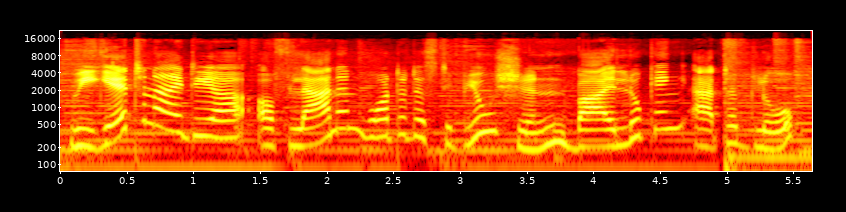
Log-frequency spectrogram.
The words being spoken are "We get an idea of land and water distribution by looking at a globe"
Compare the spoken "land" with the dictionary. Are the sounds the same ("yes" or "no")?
no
